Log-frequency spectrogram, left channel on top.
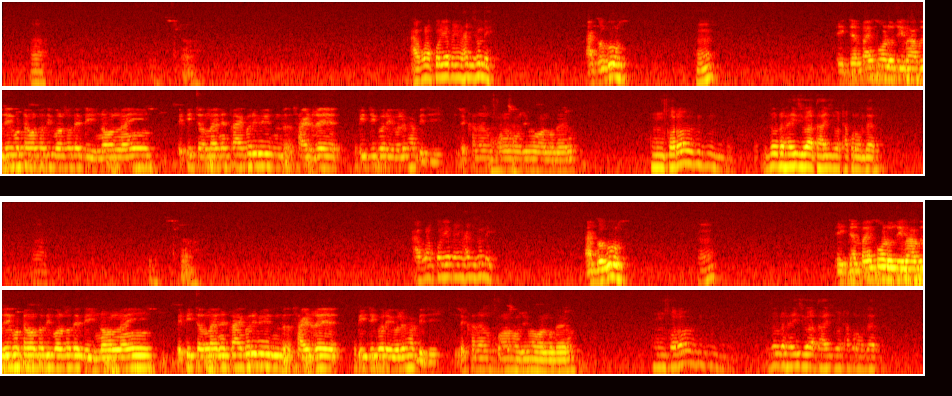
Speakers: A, on the left; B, on the right.
A: ହୁଁ।
B: <unintelligible> ଆଚ୍ଛା।
A: ଆଉ କଣ କରିବା ପାଇଁ ଭାବିଛନ୍ତି?
B: ଆଗକୁ?
A: ହୁଁ?
B: ଏଗ୍ଜାମ ପାଇଁ ପଢ଼ୁଛି ଭାବୁଛି ଗୋଟେ ବର୍ଷ ଦି ବର୍ଷ ଦେବି ନହେଲେ ନାହିଁ ଏଇ ଟିଚର୍ ଲାଇନ ଟ୍ରାଏ କରିବି ସାଇଡରେ ପିଜି କରିବି ବୋଲି ଭାବିଛି। ଦେଖାଯାଉ କଣ
A: ଆଚ୍ଛା
B: ହୋଉଛି ଭଗବାନଙ୍କ ଦୟାରୁ।
A: ହୁଁ କର ଯୋଉଟା ହେଇଯିବ କଥା ହେଇଯିବ ଠାକୁରଙ୍କ ଦୟାରୁ।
